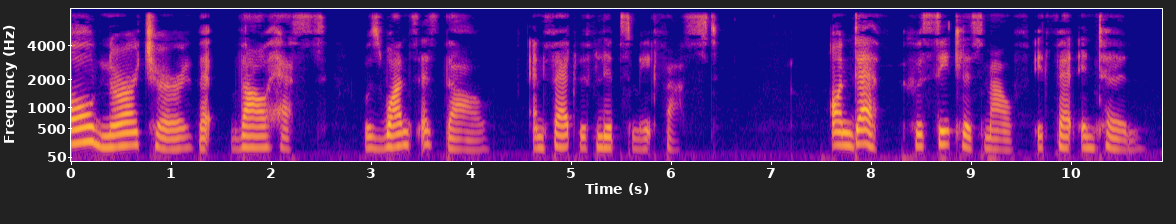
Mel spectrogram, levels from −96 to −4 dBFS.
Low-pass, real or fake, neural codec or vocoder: 7.2 kHz; real; none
